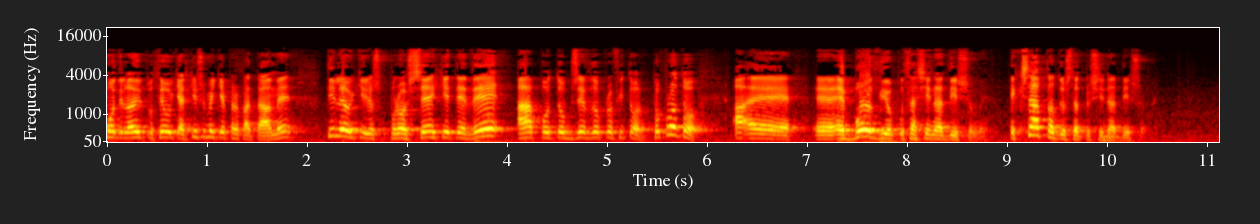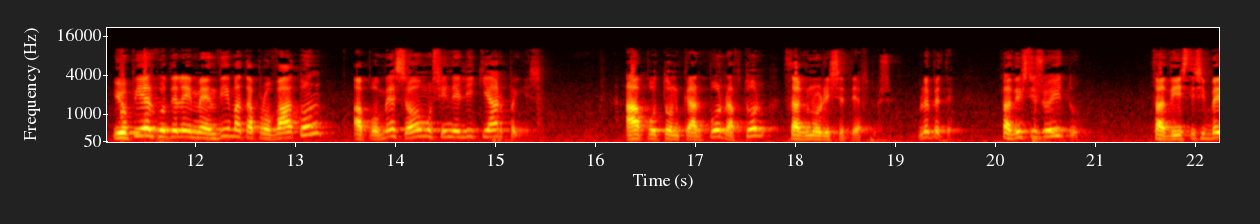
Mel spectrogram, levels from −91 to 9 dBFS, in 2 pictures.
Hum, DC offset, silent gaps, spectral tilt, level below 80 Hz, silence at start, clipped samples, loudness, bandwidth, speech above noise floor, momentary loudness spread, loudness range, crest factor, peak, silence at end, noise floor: none; under 0.1%; none; -4 dB/octave; -54 dBFS; 0 s; under 0.1%; -21 LUFS; 10.5 kHz; 34 dB; 14 LU; 7 LU; 16 dB; -6 dBFS; 0 s; -55 dBFS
